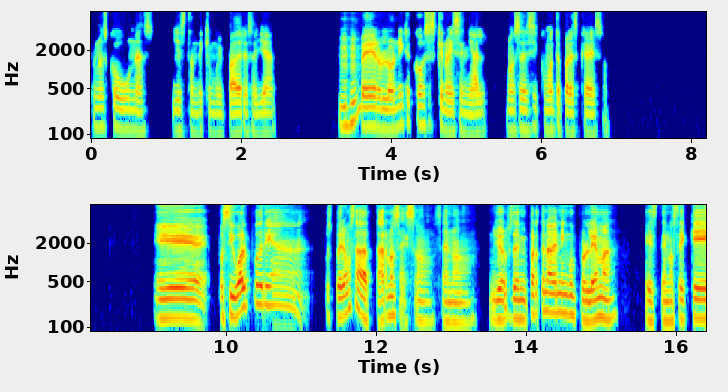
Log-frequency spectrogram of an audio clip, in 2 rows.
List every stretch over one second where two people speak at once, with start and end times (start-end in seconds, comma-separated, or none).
none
